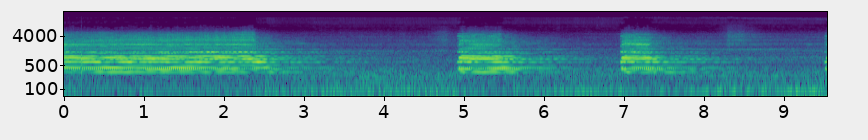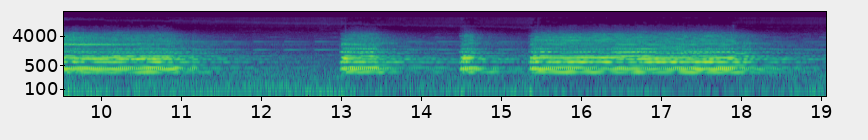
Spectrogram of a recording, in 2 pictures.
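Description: A train horn blares loudly in long and short blasts.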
